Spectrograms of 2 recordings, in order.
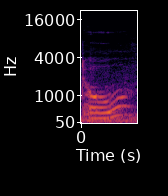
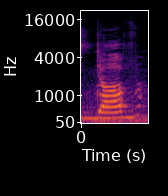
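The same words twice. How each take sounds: First: The name is not said like the bird. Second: The name is said like the bird. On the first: "I say Dove" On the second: "Maybe it's Dove from the bird"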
